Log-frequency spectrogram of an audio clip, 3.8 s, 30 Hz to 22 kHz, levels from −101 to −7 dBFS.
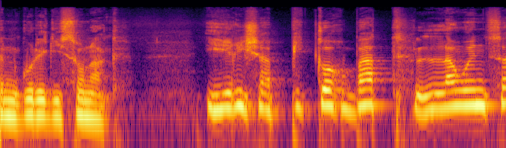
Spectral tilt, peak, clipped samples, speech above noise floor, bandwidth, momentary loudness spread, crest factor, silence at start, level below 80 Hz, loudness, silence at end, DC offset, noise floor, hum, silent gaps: -5.5 dB/octave; -2 dBFS; under 0.1%; 33 dB; 15 kHz; 9 LU; 16 dB; 0 s; -50 dBFS; -17 LUFS; 0 s; under 0.1%; -49 dBFS; none; none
